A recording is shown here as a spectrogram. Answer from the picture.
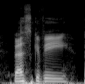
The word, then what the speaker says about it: Vescovi: I expect, though, we'll see a heavy dose of Vescovi excuse me, I'll say his name right, Bescovy,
